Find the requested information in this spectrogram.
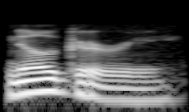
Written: Nilgiri Hills

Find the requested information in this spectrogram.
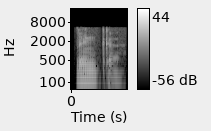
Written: vinca

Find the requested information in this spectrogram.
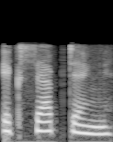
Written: excepting

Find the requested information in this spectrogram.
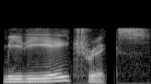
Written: mediatrix

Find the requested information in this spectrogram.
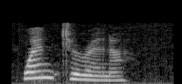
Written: Juantorena

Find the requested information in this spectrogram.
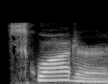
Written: squadder

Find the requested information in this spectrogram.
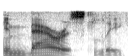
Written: embarrassedly

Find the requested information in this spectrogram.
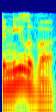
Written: Danilova

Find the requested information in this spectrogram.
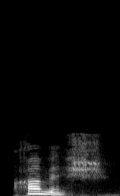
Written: commish

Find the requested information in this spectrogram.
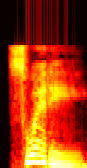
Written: sweaty

